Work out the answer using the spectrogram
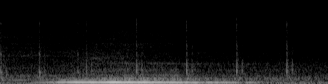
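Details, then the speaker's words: New portable Vevor diesel heater just after first fire-up, before full speed: low steady hum swelling a couple of seconds with a few light clicks; lighting off normally. "Can hear a little hum. I'm anxious to see how loud this is once it's running full."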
